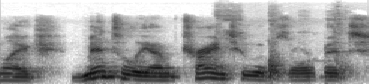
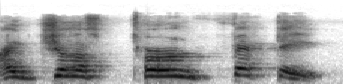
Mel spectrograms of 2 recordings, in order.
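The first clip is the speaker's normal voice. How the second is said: mock shout, very high, long-held and drawn-out; 12 semitones higher, 4 dB louder than usual. Retelling a phone call with a caller, imitating own shout. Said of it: "And I shouted".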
